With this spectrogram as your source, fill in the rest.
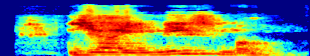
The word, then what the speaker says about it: jainismo: Llanistas, ¿cómo se pronuncia en español? Jainismo.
